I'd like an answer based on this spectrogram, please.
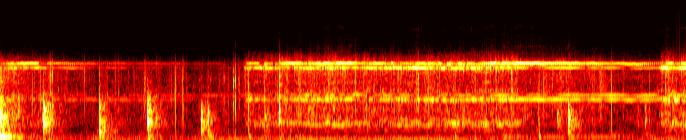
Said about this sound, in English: Knew that phone would be ringing.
